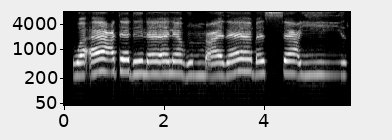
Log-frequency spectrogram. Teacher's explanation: وَأَعْتَدْنَا سے لے کے سعیر تک سب کچھ باریک ہے، انکلوڈنگ را، سب کچھ باریک رہے گا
